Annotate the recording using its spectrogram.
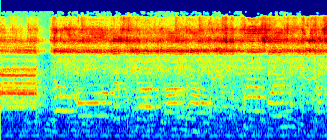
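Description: Two high-pitched cartoon voices screaming together in one held note, which cuts off under a second in. A moment later a cartoon theme song starts, with sped-up, pitched-up singing over upbeat music.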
